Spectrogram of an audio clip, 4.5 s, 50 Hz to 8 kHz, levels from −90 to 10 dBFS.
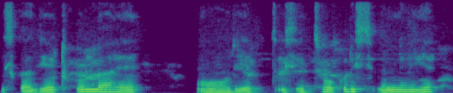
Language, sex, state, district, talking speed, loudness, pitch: Rajasthani, female, Rajasthan, Nagaur, 145 wpm, -17 LUFS, 180 Hz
